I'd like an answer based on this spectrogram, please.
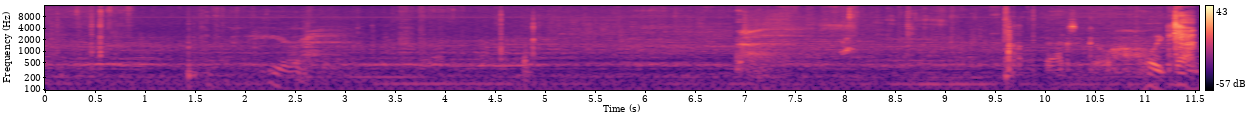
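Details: Wild Western honey bee hive whose comb runs past an I-beam and all the way back under a mobile home; continuous low droning hum throughout, with a man speaking, bumps and rustling handling noises near the end.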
